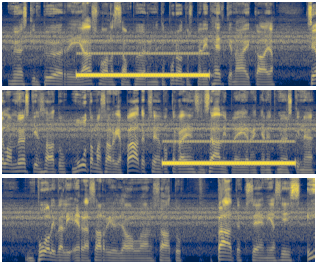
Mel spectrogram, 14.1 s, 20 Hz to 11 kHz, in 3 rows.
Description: Telephone call progress tone (North American plan), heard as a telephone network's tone, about 440, 480 Hz, 2 s on and 4 s off, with speech in Finnish. Ringback tone.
